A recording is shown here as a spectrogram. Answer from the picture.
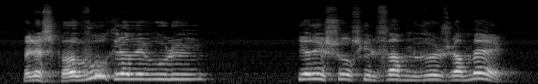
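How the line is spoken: Exclaiming with realization. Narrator (French): Roger comprit qu'elle savait tout, s'écria

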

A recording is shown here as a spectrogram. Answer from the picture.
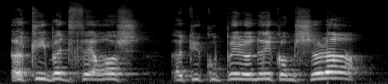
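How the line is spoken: Angry exclamation. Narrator (French): s'écria avec colère

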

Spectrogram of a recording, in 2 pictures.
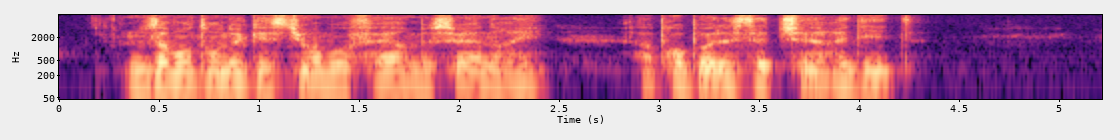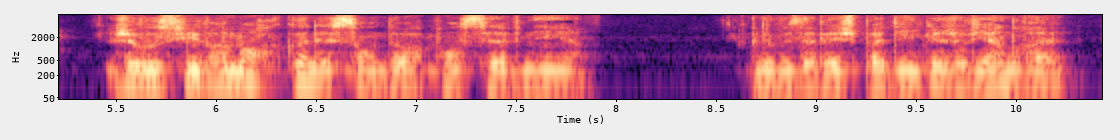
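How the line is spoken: Lower quiet tone. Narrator (French): répondit-il d'un ton plus bas que celui qu'avait pris Marguerite

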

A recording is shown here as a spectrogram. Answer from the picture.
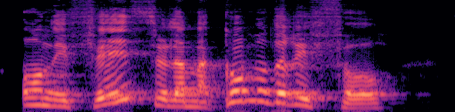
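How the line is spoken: Exclaiming. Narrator (French): s'écria Lindemer

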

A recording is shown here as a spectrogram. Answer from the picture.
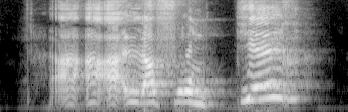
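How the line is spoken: Stammering. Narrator (French): balbutia-t-il

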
